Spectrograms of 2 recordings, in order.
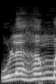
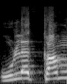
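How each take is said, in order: First: The middle consonant is a soft h sound. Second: The middle consonant is a hard k sound. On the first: The speaker calls it right. "உலகம் என்று வாசிக்கிறோம்" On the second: The speaker calls it wrong. "உலகம் என்று வாசிக்கிறது இல்லையே"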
